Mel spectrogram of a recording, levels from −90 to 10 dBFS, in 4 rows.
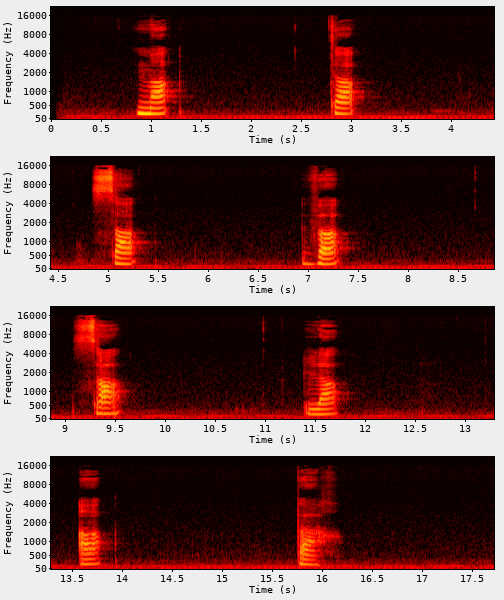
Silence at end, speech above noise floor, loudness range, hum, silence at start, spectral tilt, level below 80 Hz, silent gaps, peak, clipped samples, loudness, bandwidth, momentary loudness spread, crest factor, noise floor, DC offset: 1.6 s; 31 dB; 9 LU; none; 0.85 s; -4 dB/octave; -60 dBFS; none; -12 dBFS; under 0.1%; -30 LUFS; 16 kHz; 17 LU; 24 dB; -59 dBFS; under 0.1%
